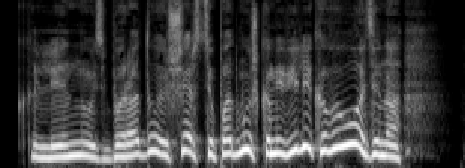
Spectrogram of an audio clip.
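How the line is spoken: Astonished exclamation. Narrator (Russian): воскликнул стойко обширный в изумлении

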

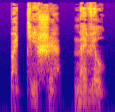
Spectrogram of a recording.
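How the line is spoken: Whisper. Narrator (Russian): шепнул Рон

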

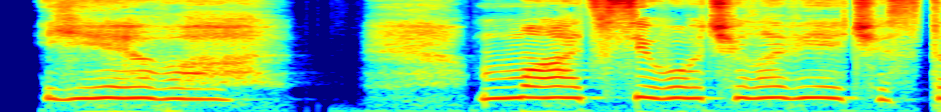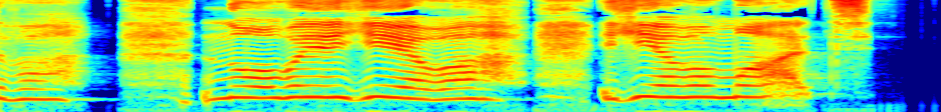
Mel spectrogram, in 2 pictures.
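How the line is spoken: Sobbing, blurted out. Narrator (Russian): рыдая, выпалила Лина Фельд

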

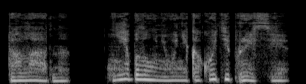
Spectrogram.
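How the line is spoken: Whispered reply. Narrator (Russian): шепотом отозвалась Лена

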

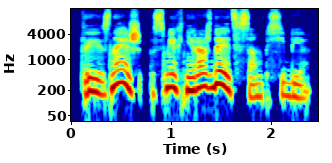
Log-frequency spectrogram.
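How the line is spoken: Thoughtful. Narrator (Russian): задумчиво произнес профессор

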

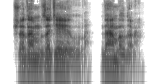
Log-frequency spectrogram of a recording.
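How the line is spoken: Curt question. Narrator (Russian): отрывисто поинтересовался Скримджер

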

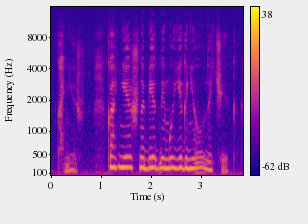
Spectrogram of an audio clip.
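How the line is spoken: Tender murmur. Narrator (Russian): ласково бормотала Нэнси

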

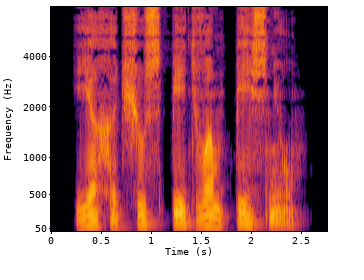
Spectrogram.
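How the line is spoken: Quiet. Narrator (Russian): тихо сказал Евгений

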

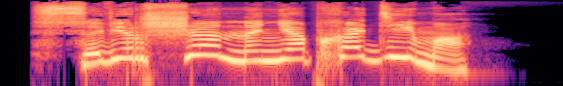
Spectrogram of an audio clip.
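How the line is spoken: Shouted reply. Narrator (Russian): закричала в ответ Алиса

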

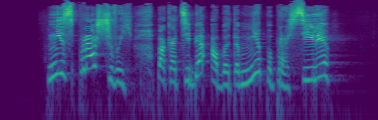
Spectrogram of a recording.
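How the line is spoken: Sharp interruption. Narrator (Russian): Резко перебила ее черная королева

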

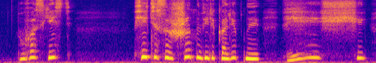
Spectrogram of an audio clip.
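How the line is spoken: Uncertain. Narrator (Russian): неуверенно добавила Поллианна

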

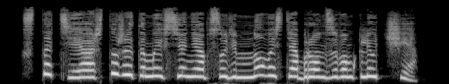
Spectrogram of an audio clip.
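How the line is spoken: Innocent little voice. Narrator (Russian): невинным голосочком спросила Захарра

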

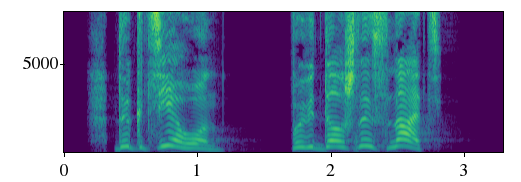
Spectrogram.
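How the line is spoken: Shouting. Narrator (Russian): крикнула Лира шеф-повару

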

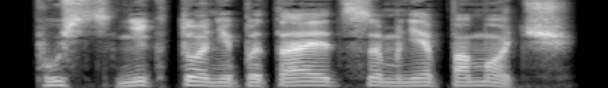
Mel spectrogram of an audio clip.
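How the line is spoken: Loud. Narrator (Russian): громко сказал Гарри

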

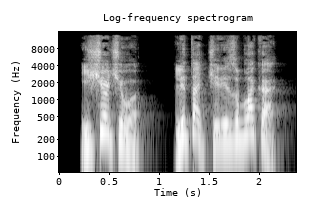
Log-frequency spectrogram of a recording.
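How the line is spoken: Angry shout. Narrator (Russian): сердито крикнула ему Тонкс

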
